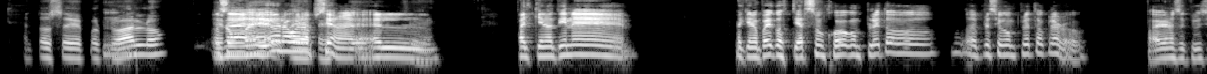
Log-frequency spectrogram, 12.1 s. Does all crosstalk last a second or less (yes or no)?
no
